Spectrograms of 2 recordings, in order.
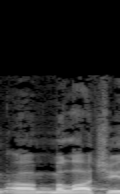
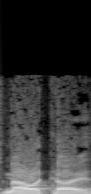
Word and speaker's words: Malachi: there's a guy named Malachi, the Italian prophet. I always like saying that. No, it's Malachi. That's how you say it.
